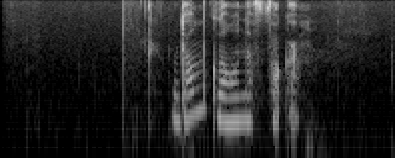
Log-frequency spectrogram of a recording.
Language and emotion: Russian, neutral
